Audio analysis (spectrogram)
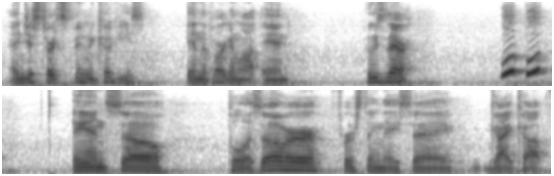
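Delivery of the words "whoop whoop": high, loud siren whoops; two piercingly high mock siren bursts; imitated police siren. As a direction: mimic a squad car's whoop. Imitates police siren behind them.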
